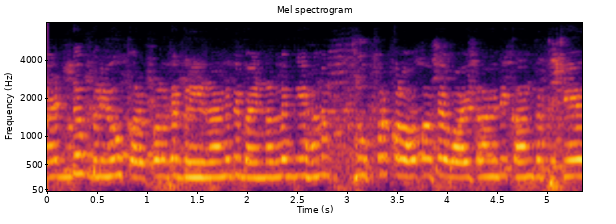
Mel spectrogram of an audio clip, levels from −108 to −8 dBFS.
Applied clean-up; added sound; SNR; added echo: none; none; none; reverberation time 0.2 s.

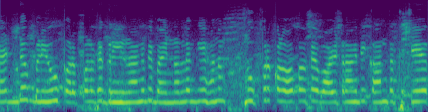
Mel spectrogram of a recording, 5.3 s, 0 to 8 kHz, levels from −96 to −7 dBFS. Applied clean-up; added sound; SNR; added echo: none; none; none; none.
